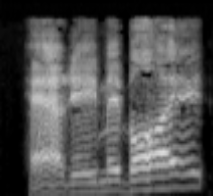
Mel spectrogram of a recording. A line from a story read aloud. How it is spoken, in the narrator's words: said a booming voice from behind them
